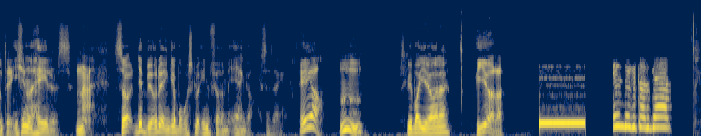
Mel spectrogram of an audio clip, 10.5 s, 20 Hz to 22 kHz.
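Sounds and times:
speech: 0:00.0 - 0:07.6, 0:09.2 - 0:10.5
voice answering a telephone call: 0:05.1 - 0:05.5
telephone ringback tone of a call from Oslo municipality to Drammen municipality: 0:08.1 - 0:08.8.

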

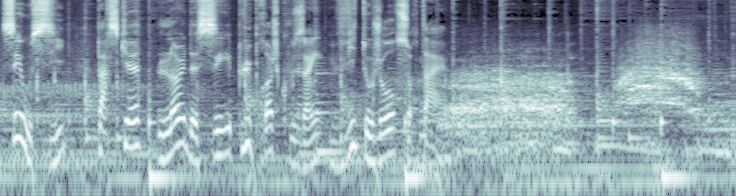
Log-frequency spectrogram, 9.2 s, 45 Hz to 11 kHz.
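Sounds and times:
speech: 0:00.1 - 0:06.2
elephant trumpeting: 0:05.4 - 0:09.0.

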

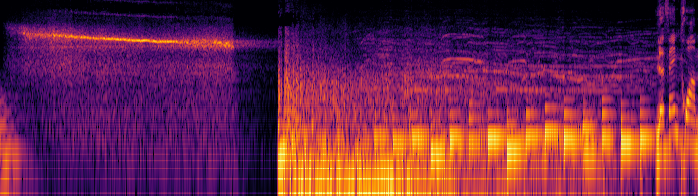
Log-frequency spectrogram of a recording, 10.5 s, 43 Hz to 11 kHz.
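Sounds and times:
shrill whistle dropping in pitch: 0:00.1 - 0:04.2, 0:05.5 - 0:10.0
artillery shell explosion: 0:04.1 - 0:05.9
rhythmic pulsing music: 0:05.7 - 0:10.1
speech: 0:09.9 - 0:10.4.

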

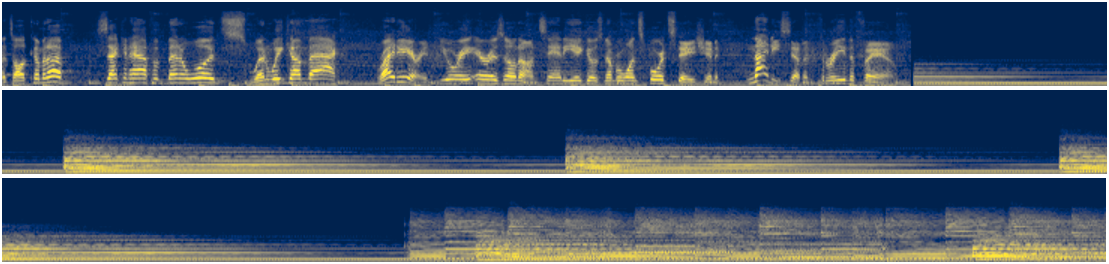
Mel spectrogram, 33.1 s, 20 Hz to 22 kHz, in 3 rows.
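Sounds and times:
speech: 0:00.0 - 0:09.1
deep heavy bell tolling: 0:09.1 - 0:33.1.

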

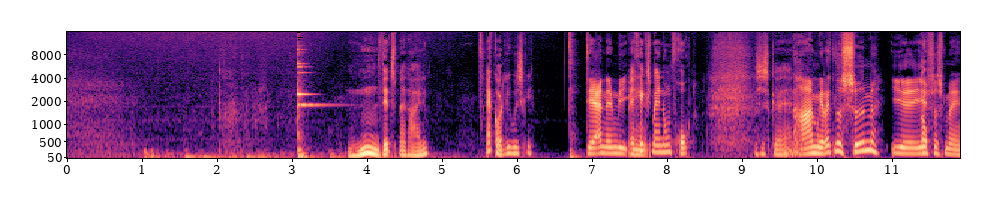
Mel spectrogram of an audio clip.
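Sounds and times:
whisky glasses clinking in a toast at a whisky tasting: 0:03.0 - 0:03.8
speech: 0:03.8 - 0:04.9, 0:05.6 - 0:06.3, 0:06.9 - 0:11.9.

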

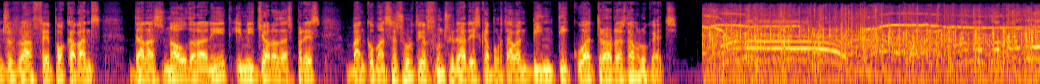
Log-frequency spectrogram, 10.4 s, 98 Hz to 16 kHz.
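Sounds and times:
speech: 0:00.0 - 0:07.1
prison officers clapping: 0:07.0 - 0:10.3
high sliding whistle-like tone: 0:08.6 - 0:10.0.

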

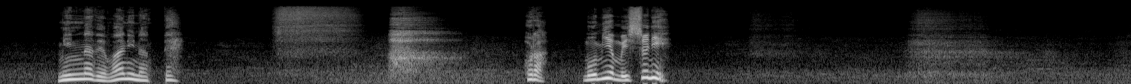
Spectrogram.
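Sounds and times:
speech: 0:00.6 - 0:01.9, 0:02.7 - 0:03.0, 0:05.3 - 0:06.8
group taking deep breaths together to calm nerves before performing: 0:02.7 - 0:04.8, 0:07.4 - 0:10.6.

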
